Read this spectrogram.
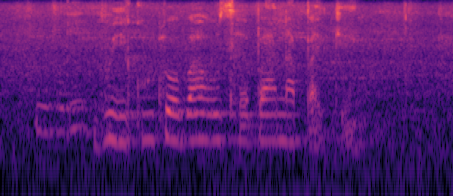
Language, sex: Southern Sotho, female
